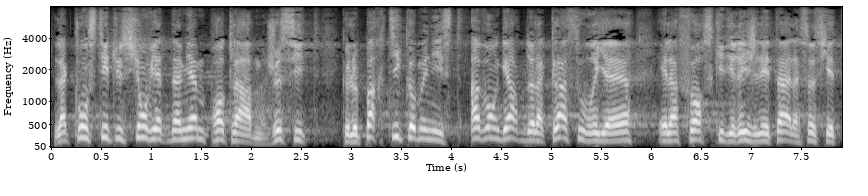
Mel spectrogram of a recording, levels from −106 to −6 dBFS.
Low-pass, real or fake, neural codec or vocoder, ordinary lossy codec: none; real; none; none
